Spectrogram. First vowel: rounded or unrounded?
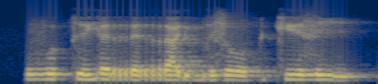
rounded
